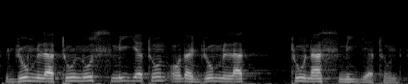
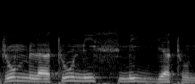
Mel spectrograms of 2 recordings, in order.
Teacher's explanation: Hier wird ein unsichtbares Kasratun eingefügt. · Shown in: second take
